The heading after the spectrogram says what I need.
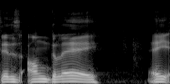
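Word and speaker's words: anglais: an answer Mike says angay ke says angay phonetically gross that is correct it is angay a n g l a i s oh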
